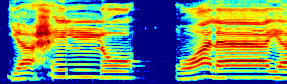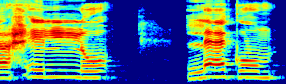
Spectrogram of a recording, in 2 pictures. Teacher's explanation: ہا کو گلے سے ادا کر کے لام کے ساتھ ملائیں گے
